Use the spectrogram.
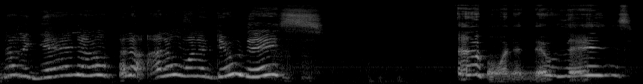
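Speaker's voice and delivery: high, whiny voice for the cat, laughing and half-crying; cat's voice, whining. Pretend. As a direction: whine like a reluctant cat begging mom. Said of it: "He's like".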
